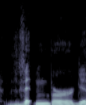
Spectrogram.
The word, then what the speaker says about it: Wittenberg: And that's what prompted Luther to nail his 95 discussion topics to the door of the church in the German city of Wittenberg, or Wittenberg, if you're pronouncing it like a German.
